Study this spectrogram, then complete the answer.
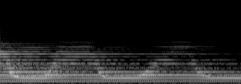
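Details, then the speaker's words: Dunlop Crybaby wah pedal after replacing a suspect capacitor (an earlier inductor swap didn't fix it) and cleaning the pot with contact cleaner: clean notes with a smooth vocal sweep, no crackle or dropout. Normal wah sweep. "sounds like the pot is set just right [Music] so we're fixed"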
